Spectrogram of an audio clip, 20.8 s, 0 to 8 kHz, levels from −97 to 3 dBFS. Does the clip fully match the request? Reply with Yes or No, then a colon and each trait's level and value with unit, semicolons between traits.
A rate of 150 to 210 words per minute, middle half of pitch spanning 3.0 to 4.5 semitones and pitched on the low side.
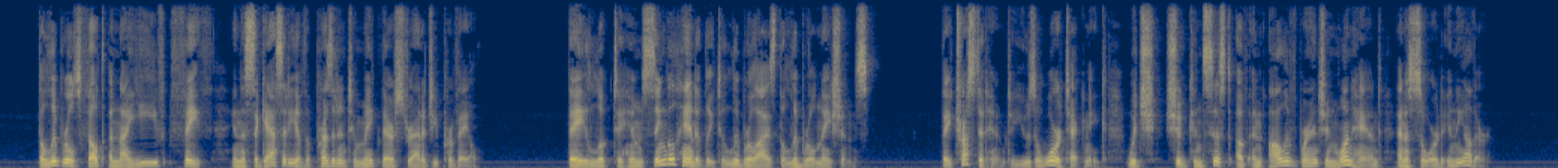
Yes: average, 155 wpm; average, 4.2 semitones; low, 115 Hz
